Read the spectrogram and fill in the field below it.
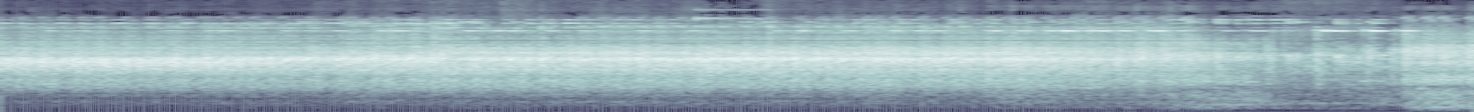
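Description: Rapid gunfire rattles without a break.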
